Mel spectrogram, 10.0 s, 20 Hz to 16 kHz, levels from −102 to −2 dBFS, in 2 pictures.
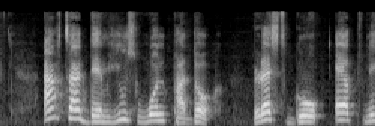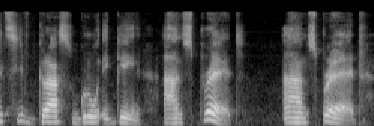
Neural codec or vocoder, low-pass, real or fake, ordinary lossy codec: codec, 24 kHz, 3 kbps, HILCodec; 10.8 kHz; fake; MP3, 96 kbps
